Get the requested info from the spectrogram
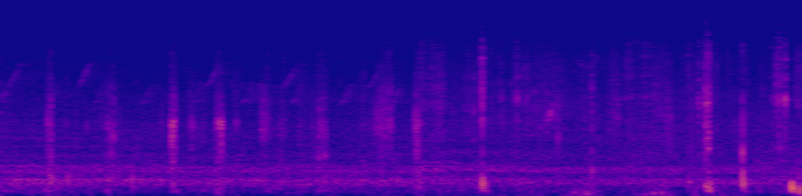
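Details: Wild honey bees at a hive under rocks in a forest, disturbed during honey collection: a steady low buzzing hum of many bees, with scattered knocks and clatter from work nearby.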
